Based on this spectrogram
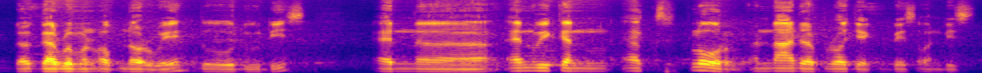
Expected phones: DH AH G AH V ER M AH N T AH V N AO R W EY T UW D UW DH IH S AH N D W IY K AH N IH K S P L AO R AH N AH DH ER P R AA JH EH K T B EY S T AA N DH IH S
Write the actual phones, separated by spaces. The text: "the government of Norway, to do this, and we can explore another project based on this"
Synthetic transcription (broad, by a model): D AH G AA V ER M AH N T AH F N AO R W EY T UW D UW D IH S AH N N W IY K AH N IH K S P L AO R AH N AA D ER P R AA JH EH K T B EY S T AA N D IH S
